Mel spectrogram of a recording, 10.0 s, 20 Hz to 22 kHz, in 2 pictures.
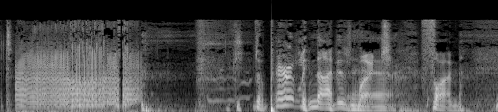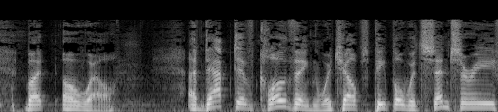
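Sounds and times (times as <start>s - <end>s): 
buzzy fart sound effect from a Tesla car: 0.0s - 1.6s
laughter: 2.0s - 4.0s
speech: 2.6s - 6.2s, 6.8s - 9.9s.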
